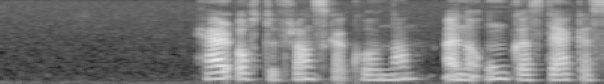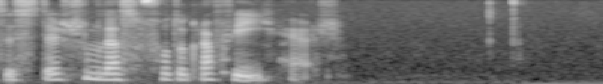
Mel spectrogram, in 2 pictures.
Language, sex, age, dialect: Faroese, female, 15-35, Suðurstreymoy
